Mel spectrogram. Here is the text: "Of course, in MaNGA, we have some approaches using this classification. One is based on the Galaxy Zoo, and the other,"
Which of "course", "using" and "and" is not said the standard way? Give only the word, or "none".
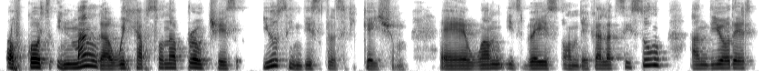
using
